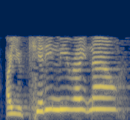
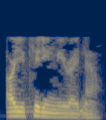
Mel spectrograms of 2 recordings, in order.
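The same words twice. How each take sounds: First: It is said with strong, exasperated emphasis. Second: It is said plainly, without strong feeling. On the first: The speaker calls it right. "You have to say it, ... That's how you have to pronounce the saying" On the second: The speaker calls it wrong. "You can't just read it, ... You can't say it that way"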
